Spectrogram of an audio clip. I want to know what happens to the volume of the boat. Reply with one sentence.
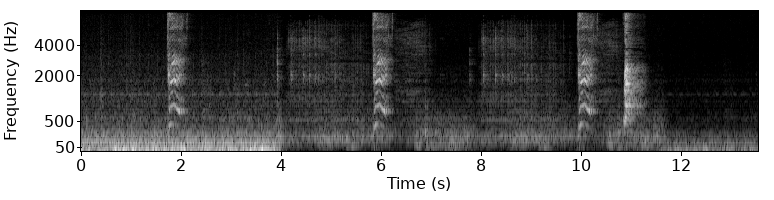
The loudness of the boat goes down.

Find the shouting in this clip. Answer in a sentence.
You can hear the shouting from 1.7 to 2.1 s, from 5.8 to 6.2 s and from 9.9 to 10.3 s.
